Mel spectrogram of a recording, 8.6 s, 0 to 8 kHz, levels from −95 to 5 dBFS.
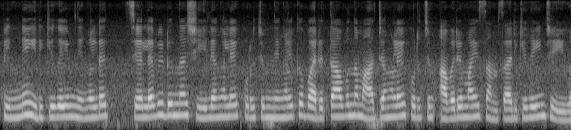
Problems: constant background noise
